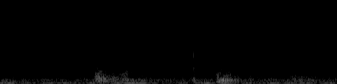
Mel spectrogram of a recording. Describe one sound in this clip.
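A paintbrush dabs and clinks in a small paint jar.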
